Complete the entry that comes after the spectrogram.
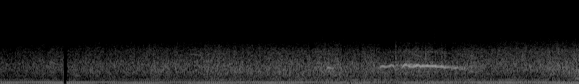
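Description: A single owl hoots faintly in a spooky village churchyard at night, one soft drawn-out call rising from a quiet, steady hiss of background ambience, with nobody speaking.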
